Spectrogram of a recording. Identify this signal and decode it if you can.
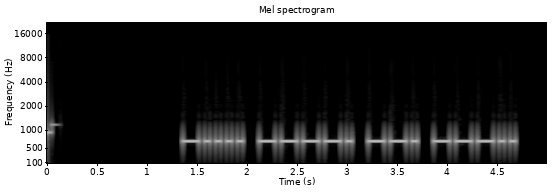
Morse code, heard as a keyed tone, about 22 wpm, 700 Hz. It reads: 69G8
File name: practice / 22wpm / Four Letter-Number Combinations - 22wpm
